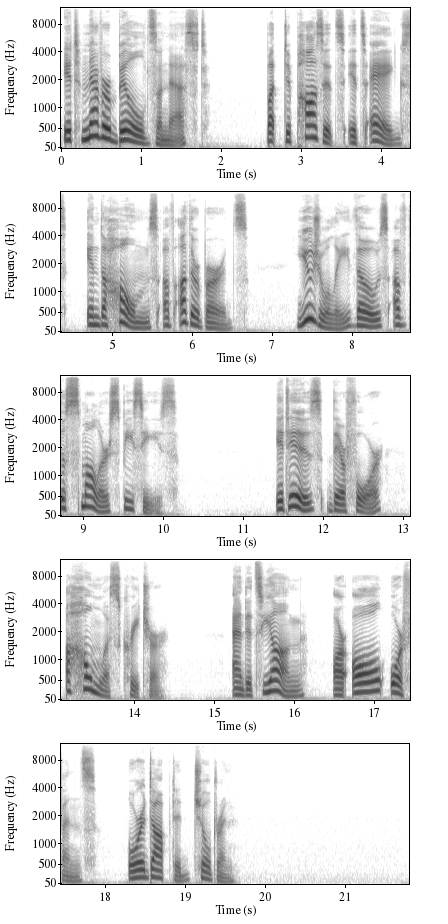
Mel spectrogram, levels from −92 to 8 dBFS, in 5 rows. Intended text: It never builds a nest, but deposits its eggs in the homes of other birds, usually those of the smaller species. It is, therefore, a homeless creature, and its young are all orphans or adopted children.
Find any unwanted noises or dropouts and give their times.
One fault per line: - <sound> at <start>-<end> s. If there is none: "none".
none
